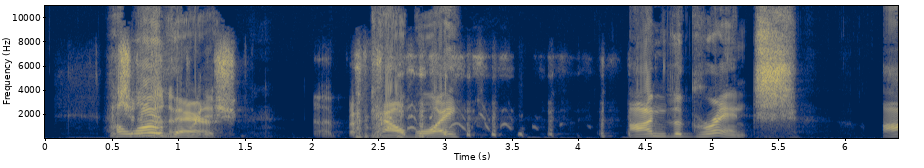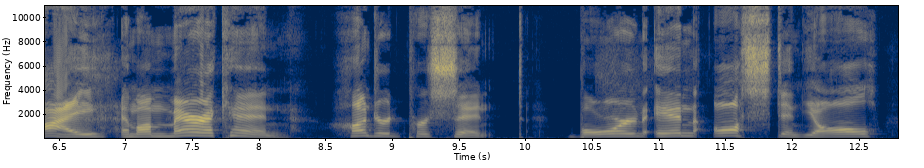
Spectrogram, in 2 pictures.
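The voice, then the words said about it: Bad American accent mimicking Benedict Cumberbatch. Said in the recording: “his American accent ... That's terrible.”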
